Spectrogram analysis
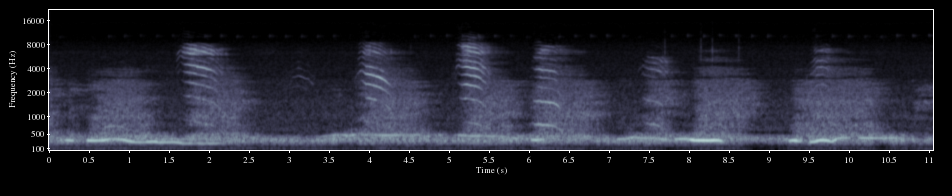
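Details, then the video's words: Cat meowing in a series of short, arching calls that rise and fall, repeated roughly every second or two, over a steady low humming voice that runs underneath throughout. "Meow meow"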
